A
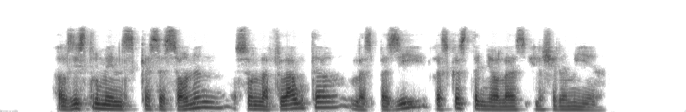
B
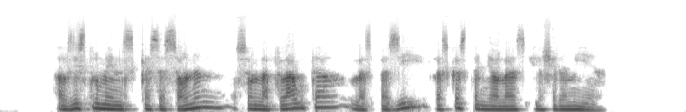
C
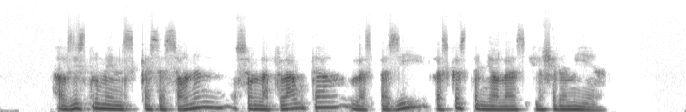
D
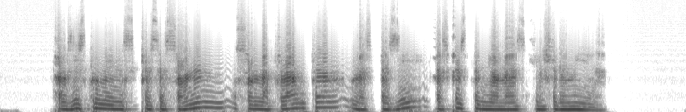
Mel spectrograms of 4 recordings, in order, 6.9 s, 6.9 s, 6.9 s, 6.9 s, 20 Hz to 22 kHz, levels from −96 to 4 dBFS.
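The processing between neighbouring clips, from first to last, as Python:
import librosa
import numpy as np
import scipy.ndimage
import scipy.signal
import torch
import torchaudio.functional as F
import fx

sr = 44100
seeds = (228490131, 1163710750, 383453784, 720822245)

y1 = fx.wiener(x, sr, points=9)
y1 = fx.curve_eq(y1, sr, hz=(140.0, 430.0, 900.0, 1300.0, 2300.0, 3500.0), db=(0, -27, -14, 3, -17, -20))
y2 = fx.band_squash(y1, sr, depth_pct=70)
y3 = fx.lower_of_two(y2, sr, delay_ms=1.7)
y3 = y3 * librosa.db_to_amplitude(4.0)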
